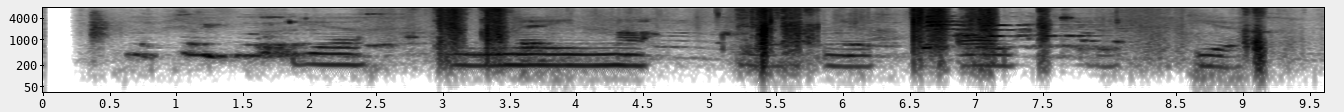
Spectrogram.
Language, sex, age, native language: Icelandic, male, 8, Icelandic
